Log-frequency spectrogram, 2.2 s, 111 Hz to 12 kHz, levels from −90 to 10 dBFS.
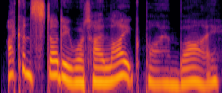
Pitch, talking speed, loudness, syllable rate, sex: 215 Hz, 245 wpm, -18 LUFS, 4.8 syllables/s, female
